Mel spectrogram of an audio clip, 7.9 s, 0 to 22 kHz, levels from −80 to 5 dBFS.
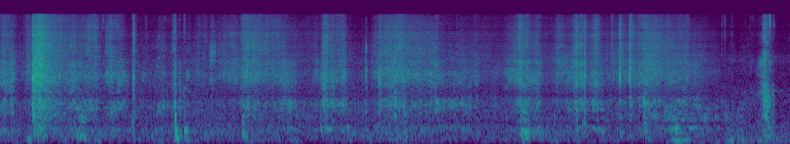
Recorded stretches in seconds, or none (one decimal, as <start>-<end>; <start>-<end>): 0.0-2.2; 3.2-4.6; 7.3-7.9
